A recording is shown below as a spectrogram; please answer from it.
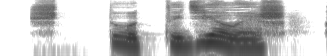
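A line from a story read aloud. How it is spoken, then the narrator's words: Hoarse. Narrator (Russian): хрипло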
